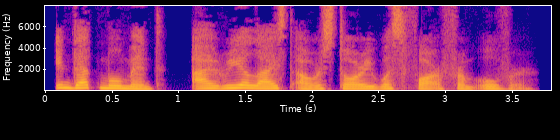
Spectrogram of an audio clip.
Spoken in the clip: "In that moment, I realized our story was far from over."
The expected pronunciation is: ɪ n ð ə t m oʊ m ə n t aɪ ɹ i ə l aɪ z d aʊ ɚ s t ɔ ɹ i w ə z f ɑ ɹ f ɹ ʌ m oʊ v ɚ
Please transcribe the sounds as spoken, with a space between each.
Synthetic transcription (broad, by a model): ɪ n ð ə t m oʊ m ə n t aɪ ɹ i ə l aɪ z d aʊ ɚ s t ɔ ɹ i w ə s f ɑ ɹ f ɹ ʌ m oʊ v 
